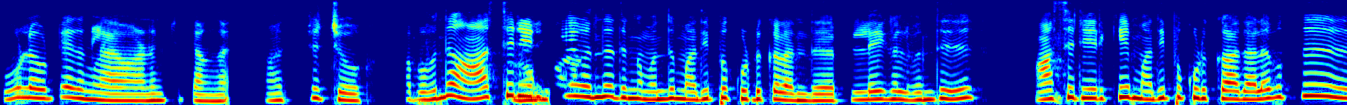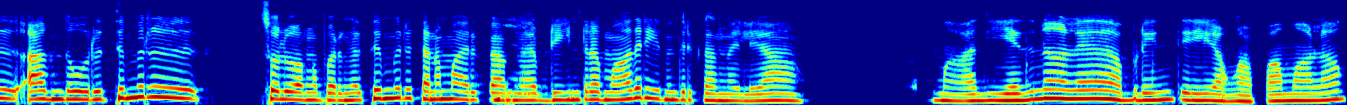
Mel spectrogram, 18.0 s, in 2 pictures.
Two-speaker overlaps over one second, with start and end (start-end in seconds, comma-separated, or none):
none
